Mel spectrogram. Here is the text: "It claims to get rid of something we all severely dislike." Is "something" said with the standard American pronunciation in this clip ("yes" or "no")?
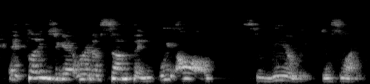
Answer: yes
